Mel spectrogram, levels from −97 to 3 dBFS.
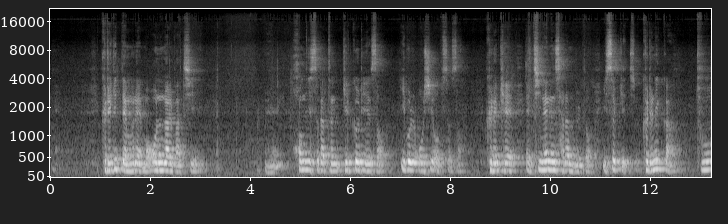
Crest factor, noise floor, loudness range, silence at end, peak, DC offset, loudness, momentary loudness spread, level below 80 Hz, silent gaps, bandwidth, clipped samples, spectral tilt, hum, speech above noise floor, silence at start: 18 dB; -49 dBFS; 3 LU; 0 s; -2 dBFS; under 0.1%; -19 LUFS; 16 LU; -60 dBFS; none; 13 kHz; under 0.1%; -6 dB/octave; none; 30 dB; 0.05 s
